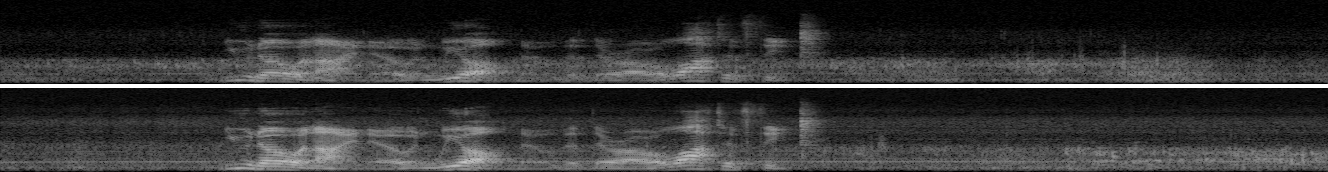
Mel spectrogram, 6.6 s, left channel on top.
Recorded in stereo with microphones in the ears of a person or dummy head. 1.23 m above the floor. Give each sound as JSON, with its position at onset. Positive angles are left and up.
{"t": 1.1, "sound": "a man speaking", "side_deg": -30, "distance_m": 0.5}
{"t": 4.0, "sound": "a snare drum", "side_deg": -25, "distance_m": 1.6}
